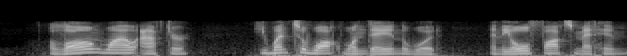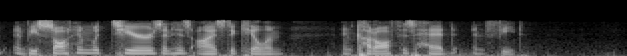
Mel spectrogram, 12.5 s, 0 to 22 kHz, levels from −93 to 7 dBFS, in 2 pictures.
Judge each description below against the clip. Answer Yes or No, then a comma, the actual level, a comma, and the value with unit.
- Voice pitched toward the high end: No, medium, 145 Hz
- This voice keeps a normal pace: Yes, average, 175 wpm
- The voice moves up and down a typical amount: Yes, average, 3.3 semitones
